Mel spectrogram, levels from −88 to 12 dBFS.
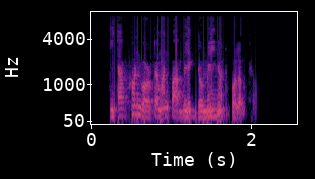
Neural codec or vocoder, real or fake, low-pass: none; real; 7.2 kHz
